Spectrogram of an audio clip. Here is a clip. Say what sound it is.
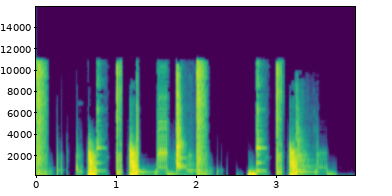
TinCanBeat 120bpm04 LoopCache AbstractPercussion
Abstract Percussion Loop made from field recorded found sounds
Abstract, Loop, Percussion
